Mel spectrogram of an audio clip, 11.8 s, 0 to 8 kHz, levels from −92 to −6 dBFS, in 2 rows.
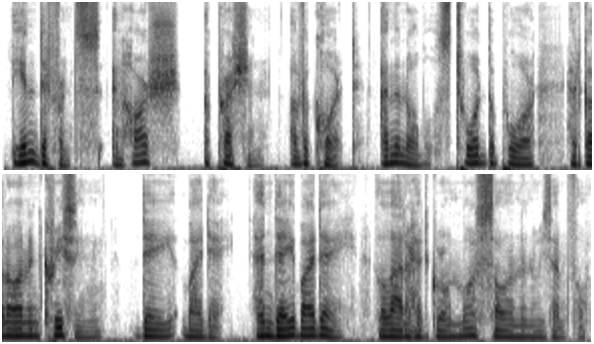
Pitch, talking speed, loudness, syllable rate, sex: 115 Hz, 170 wpm, -19 LUFS, 4.8 syllables/s, male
